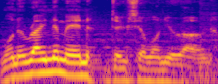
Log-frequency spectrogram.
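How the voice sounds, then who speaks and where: An actor playing a blunt, commanding gang boss in a video game. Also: male voice, low-pitched, sing-song, moderate pace, darkish tone, soft background music. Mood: blunt, businesslike. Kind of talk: video game cutscene acting.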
